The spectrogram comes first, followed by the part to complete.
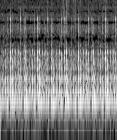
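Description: Homemade magnet motor running: a small electric motor beside a magnet-lined washing-machine pulley and a Zhiguli flywheel spinning on top of it. It makes a steady hum with fast, even ticking.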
